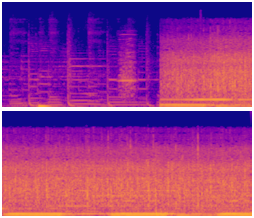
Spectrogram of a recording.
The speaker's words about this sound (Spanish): que hubo algunos problemas de sonido, pero luego se arregló y recibió este aplauso después de la proyección.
